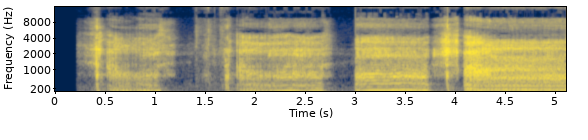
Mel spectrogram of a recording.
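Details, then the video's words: Maltese dog showing its temper, giving low, rough growls in three drawn-out bursts of about a second each, separated by short breaks, with a few sharper snorts between them. "말티즈 승질 제대로 보여줌"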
